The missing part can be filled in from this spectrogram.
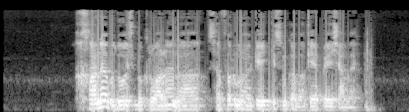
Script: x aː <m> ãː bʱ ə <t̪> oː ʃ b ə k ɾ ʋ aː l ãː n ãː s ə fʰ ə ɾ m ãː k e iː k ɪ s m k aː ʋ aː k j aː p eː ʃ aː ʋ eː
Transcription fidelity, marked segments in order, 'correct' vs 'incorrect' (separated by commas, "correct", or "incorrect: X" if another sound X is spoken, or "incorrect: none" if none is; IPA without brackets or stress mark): incorrect: n, incorrect: d̪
